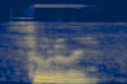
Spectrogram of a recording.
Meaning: Foolish behaviour or speech
- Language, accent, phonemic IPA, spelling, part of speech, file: English, Southern England, /ˈfuːləɹi/, foolery, noun, LL-Q1860 (eng)-foolery.wav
